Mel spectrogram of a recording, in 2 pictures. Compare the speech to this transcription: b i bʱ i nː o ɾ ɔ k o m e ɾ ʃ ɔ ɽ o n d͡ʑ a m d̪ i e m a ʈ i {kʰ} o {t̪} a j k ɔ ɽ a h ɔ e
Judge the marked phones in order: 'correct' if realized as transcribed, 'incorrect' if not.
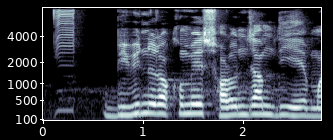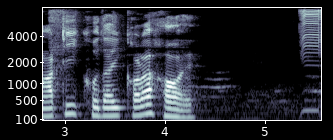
correct, incorrect: d̪

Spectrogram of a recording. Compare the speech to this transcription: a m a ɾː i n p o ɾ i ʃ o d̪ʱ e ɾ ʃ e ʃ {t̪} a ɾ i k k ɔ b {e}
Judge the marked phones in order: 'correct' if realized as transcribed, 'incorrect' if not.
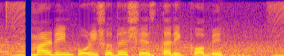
correct, correct

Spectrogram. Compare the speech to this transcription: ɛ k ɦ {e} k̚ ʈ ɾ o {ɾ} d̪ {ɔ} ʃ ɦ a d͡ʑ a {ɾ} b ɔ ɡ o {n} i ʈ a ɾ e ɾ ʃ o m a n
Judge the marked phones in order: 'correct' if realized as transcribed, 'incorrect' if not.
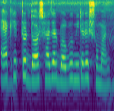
correct, correct, correct, correct, incorrect: m

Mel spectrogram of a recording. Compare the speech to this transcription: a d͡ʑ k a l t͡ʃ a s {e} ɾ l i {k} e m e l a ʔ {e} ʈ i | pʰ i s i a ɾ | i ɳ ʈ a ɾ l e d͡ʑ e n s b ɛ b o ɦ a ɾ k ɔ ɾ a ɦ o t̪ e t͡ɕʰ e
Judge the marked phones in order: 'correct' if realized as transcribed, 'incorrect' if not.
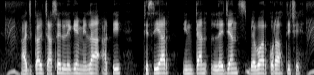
correct, incorrect: ɡ, incorrect: a

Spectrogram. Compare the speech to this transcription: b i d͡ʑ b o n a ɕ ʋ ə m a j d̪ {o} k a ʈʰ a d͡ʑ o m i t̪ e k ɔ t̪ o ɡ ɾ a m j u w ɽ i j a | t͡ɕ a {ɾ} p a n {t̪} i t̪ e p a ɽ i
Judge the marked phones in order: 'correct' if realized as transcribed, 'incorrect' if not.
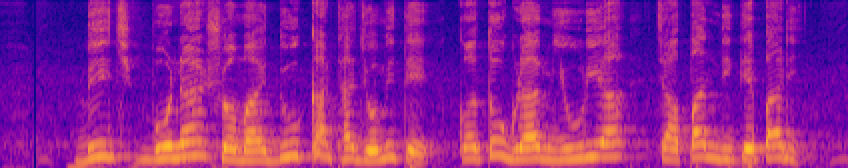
incorrect: u, incorrect: none, incorrect: d̪

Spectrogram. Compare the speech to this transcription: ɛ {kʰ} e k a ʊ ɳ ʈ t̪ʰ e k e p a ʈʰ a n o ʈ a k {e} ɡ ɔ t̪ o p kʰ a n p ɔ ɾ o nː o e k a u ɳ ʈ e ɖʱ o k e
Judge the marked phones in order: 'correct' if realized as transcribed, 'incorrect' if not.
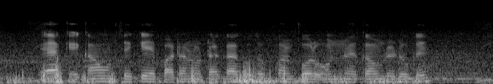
incorrect: k, incorrect: a

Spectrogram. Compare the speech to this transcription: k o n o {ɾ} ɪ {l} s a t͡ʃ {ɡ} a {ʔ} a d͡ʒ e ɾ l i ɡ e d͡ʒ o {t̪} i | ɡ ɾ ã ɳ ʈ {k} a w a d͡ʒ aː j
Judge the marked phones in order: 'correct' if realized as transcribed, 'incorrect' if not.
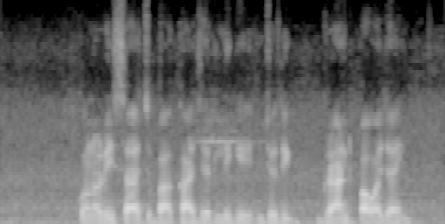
correct, incorrect: none, incorrect: b, incorrect: k, incorrect: d̪, incorrect: p

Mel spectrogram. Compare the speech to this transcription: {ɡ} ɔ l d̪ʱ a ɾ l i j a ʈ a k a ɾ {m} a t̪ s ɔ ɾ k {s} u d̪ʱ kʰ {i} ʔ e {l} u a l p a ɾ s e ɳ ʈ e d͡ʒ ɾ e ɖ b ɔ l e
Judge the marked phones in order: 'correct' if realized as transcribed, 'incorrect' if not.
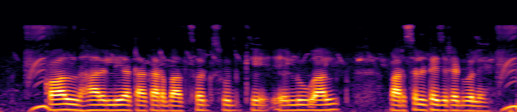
incorrect: k, incorrect: b, correct, incorrect: e, correct

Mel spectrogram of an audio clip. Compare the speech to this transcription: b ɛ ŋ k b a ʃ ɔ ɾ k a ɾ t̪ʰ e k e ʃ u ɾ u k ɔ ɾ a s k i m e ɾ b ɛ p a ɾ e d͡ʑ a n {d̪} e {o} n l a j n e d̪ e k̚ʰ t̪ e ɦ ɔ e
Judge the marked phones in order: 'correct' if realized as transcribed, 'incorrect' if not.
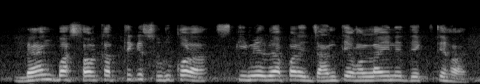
incorrect: t̪, incorrect: ɔ

